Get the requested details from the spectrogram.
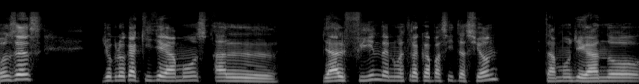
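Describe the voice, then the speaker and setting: A man talks with a high pitch and fairly even intonation. The background is quiet, and the sound is dry and close with no echo. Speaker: trainer. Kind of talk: online training lecture. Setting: live video stream. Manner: fast.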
